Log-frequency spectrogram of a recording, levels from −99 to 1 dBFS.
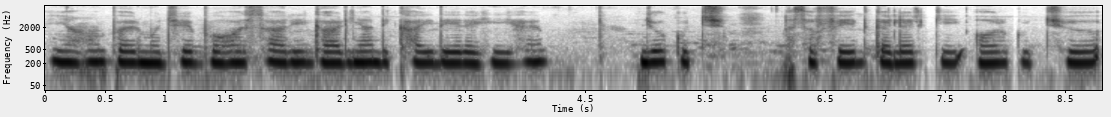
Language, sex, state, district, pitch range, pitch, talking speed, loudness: Hindi, female, Himachal Pradesh, Shimla, 215-225 Hz, 220 Hz, 115 wpm, -13 LUFS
